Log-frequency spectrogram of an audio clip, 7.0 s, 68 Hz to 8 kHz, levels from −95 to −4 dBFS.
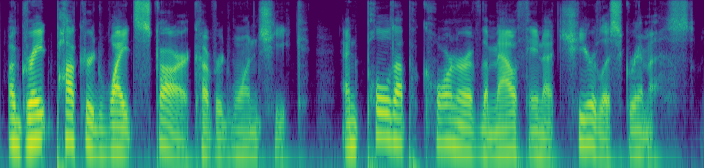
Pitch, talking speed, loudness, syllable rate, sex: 100 Hz, 170 wpm, -20 LUFS, 4.8 syllables/s, male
